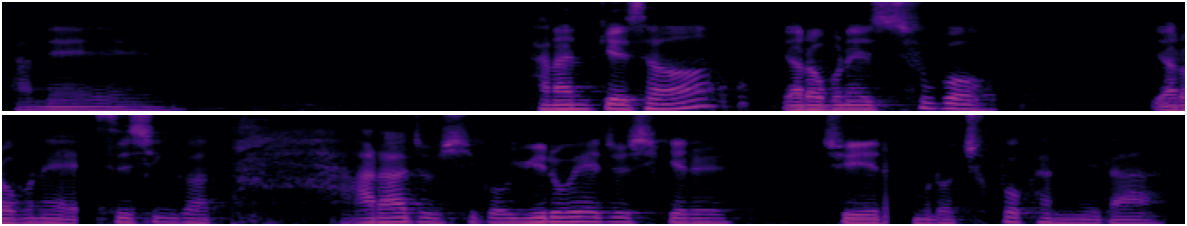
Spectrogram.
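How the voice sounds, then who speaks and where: A male pastor giving a Sunday sermon, reading a poem and a letter aloud gently and slowing down on the tender lines. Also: on the low side. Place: church sanctuary.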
